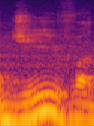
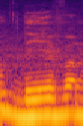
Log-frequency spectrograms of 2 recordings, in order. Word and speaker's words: Deva: Nós temos clientes que falam Deva, Diva, Deua, mas a gente pronuncia aqui como Deva mesmo, né? Como se fosse um V.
